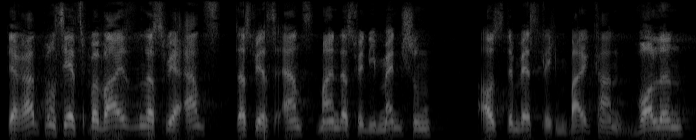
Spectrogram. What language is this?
German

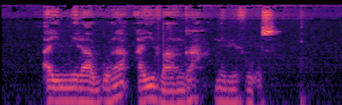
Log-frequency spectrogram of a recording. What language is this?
Kinyarwanda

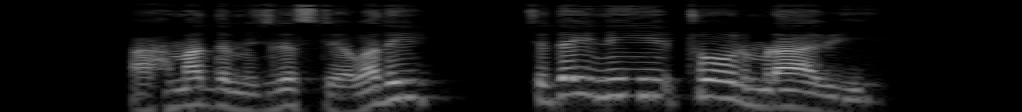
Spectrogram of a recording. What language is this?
Pashto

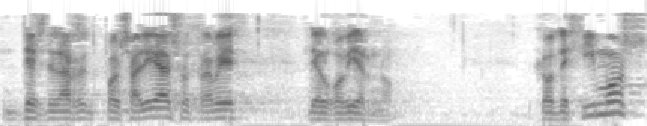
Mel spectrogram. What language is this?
Spanish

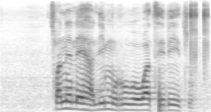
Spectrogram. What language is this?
Southern Sotho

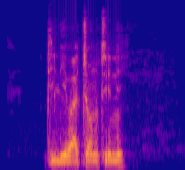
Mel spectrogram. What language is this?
Basaa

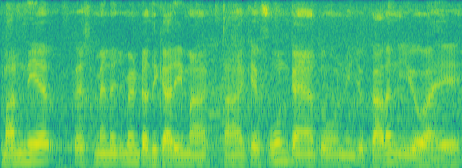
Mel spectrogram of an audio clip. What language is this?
Sindhi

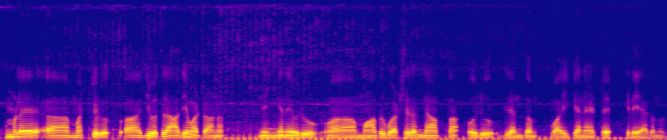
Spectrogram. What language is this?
Malayalam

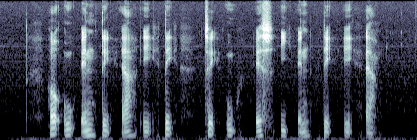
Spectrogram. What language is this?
Danish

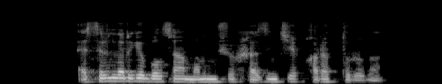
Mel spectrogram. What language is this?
Uyghur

